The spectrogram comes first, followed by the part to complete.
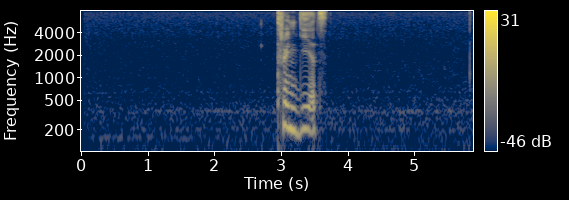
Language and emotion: Russian, positive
